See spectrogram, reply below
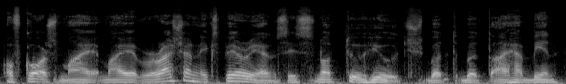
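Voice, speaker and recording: Speaking English as an interview guest, a middle-aged Finnish tourism consultant with Swedish as his first language gives conversational answers. His delivery is halting, full of repeated words and restarts. He has a fairly low pitch and a dark tone.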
